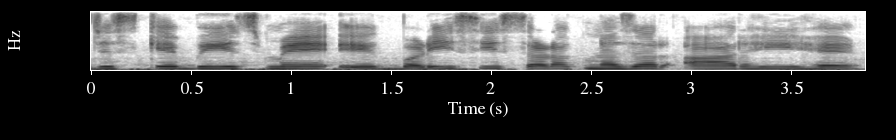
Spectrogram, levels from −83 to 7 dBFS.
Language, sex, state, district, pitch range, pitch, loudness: Hindi, female, Uttar Pradesh, Lucknow, 240-260 Hz, 250 Hz, -14 LUFS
